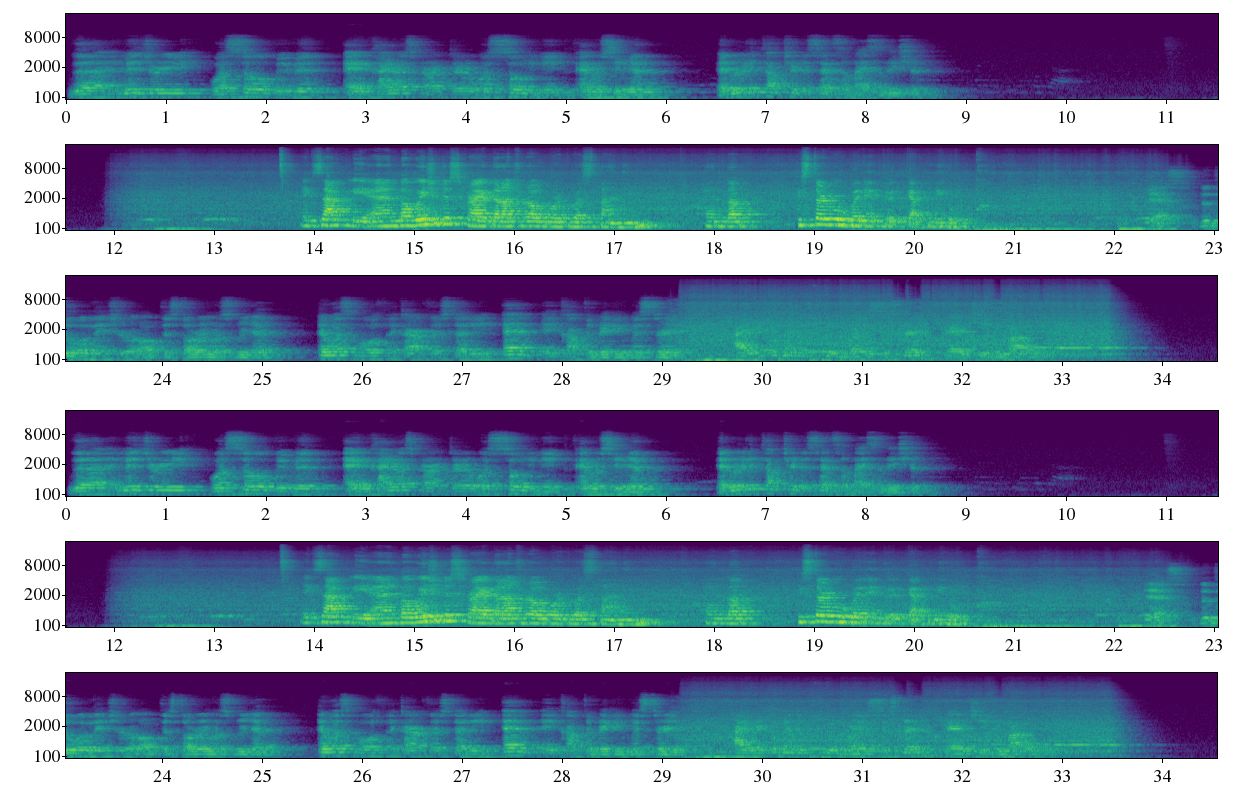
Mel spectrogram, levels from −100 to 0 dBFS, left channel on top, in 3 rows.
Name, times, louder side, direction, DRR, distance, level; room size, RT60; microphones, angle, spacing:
voice 1, 0.0-2.5 2.8-5.8 6.5-8.5 22.3-25.1 25.6-29.2 29.7-33.0, right 1 dB, 15° right, -3 dB, 3.7 m, -35 dB
voice 2, 12.2-22.4 29.3-29.7 30.3-31.4 32.8-33.5, left 1 dB, 60° left, -1 dB, 1.9 m, -25 dB
8.3 x 7.2 x 4.9 m, 0.81 s
head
